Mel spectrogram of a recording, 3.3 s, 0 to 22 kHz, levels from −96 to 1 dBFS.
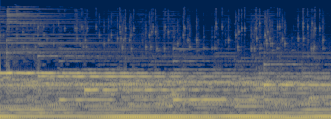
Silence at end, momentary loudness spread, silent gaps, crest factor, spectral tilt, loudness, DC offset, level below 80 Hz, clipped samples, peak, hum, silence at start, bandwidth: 0 s; 3 LU; none; 12 dB; -7 dB/octave; -25 LUFS; under 0.1%; -30 dBFS; under 0.1%; -10 dBFS; none; 0 s; 15.5 kHz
